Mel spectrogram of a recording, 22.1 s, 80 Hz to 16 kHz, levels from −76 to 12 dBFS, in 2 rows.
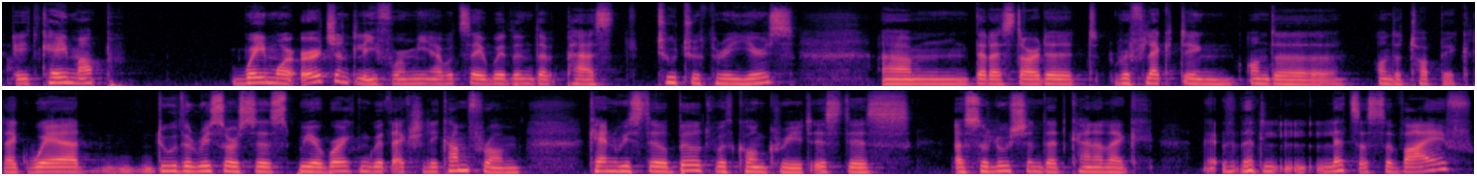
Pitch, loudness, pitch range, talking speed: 160 Hz, -18 LUFS, 155-170 Hz, 160 wpm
